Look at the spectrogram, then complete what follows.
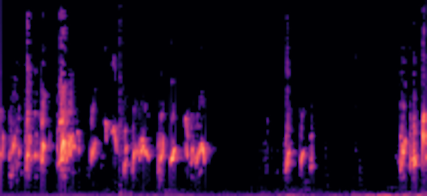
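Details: First song of a young European goldfinch, sung to claim territory and attract females: rapid chattering twitters and liquid trills for two seconds, a pause, then short bright bursts; a low hum underneath.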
